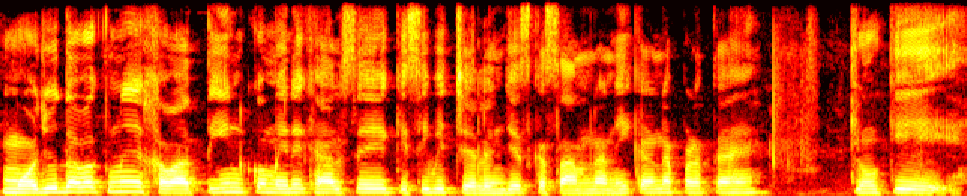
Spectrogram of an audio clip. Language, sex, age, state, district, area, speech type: Urdu, male, 18-30, Uttar Pradesh, Siddharthnagar, rural, spontaneous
